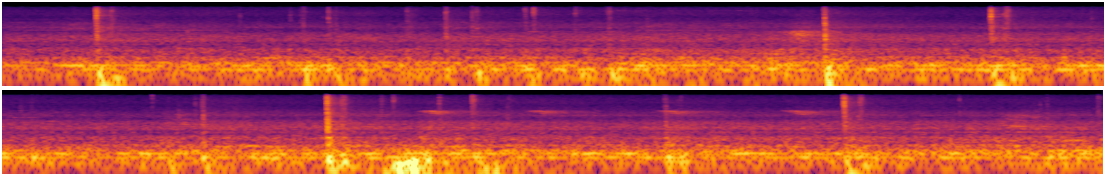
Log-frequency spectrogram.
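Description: Scattered keystrokes and clicks on a computer keyboard, one every second or two, over a low steady hum.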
